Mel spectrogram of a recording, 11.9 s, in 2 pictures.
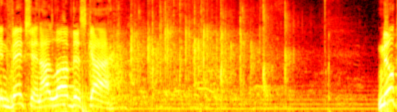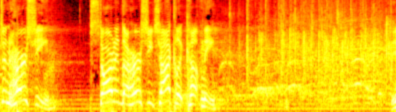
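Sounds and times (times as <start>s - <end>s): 
speech: 0.0s - 1.8s, 5.7s - 9.4s
audience applauding: 1.6s - 4.5s, 9.3s - 11.9s.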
